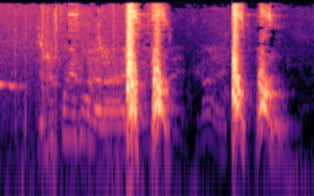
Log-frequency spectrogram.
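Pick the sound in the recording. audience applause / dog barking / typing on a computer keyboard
dog barking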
